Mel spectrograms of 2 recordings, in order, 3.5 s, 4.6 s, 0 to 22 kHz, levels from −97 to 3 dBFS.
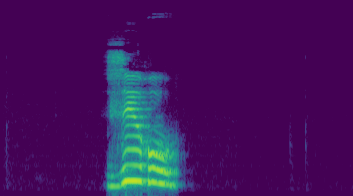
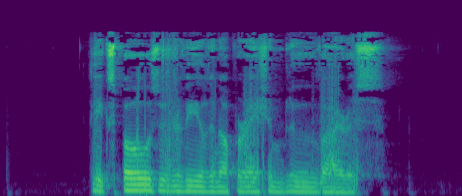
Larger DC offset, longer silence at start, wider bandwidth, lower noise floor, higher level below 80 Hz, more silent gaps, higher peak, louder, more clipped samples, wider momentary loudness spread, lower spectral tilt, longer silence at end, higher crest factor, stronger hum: neither; first, 1.1 s vs 0.9 s; second, 7.8 kHz vs 11.5 kHz; about the same, -89 dBFS vs -86 dBFS; second, -68 dBFS vs -46 dBFS; neither; about the same, -2 dBFS vs 0 dBFS; first, -13 LUFS vs -21 LUFS; neither; first, 18 LU vs 12 LU; about the same, -4.5 dB/octave vs -3.5 dB/octave; first, 1.75 s vs 0.8 s; second, 18 dB vs 24 dB; neither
